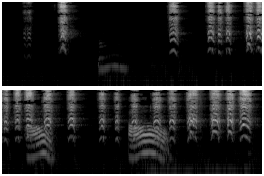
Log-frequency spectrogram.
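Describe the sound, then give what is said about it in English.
A black Australian crow in Australia gives several drawn-out, wailing caws that fall in pitch, clear, with a busy patter of sharp chirps and clicks around them. “Definitely Australian crows are not pink”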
